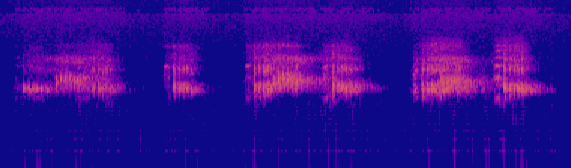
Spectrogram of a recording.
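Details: Several sandhill cranes flying over Yellowstone National Park as they migrate south, giving loud rolling, rattling bugles in bursts of about a second, with short pauses and overlapping voices.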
